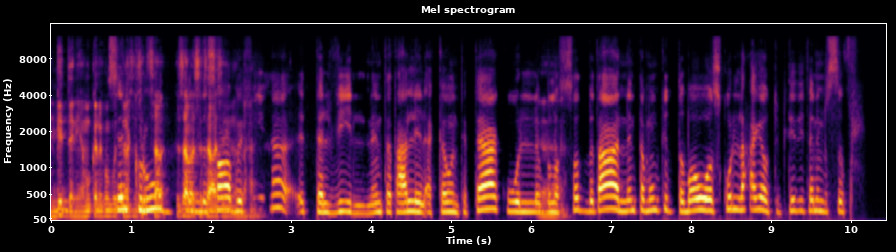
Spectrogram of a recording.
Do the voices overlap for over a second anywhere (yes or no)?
yes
